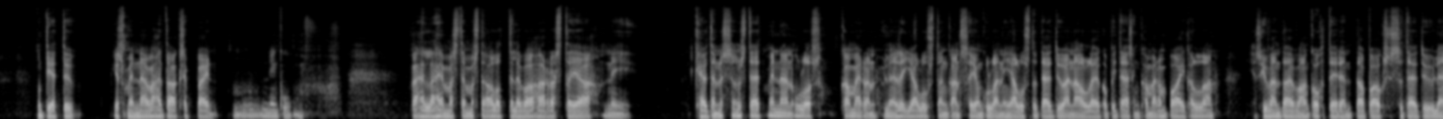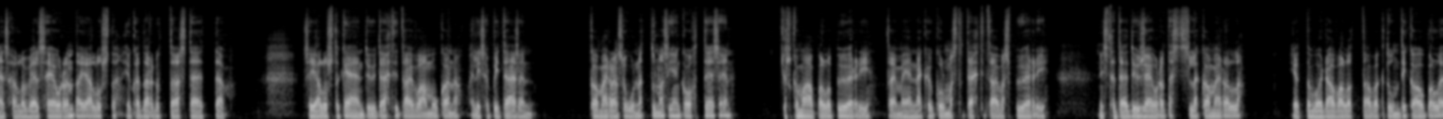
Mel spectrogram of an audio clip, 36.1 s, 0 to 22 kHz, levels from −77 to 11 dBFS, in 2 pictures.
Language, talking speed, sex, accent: Finnish, 135 wpm, male, native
